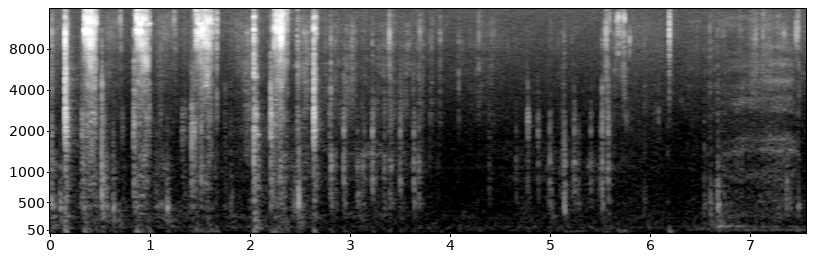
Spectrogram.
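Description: A ratchet turns the door mirror nut on a 2003-2014 Volvo XC90, giving rapid close clicking bursts with brief pauses and some handling of loose parts, with no talking.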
